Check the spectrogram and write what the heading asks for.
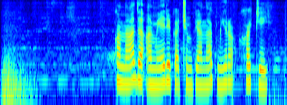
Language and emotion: Russian, neutral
